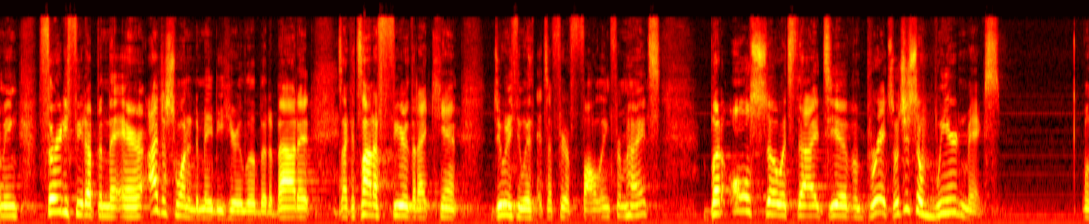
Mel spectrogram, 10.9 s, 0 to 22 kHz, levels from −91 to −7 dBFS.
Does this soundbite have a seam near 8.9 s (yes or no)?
yes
